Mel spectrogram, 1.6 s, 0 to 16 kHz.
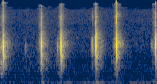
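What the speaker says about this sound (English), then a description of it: "if I actually press the caps lock key" The caps lock key on a Tandata TD4000 data terminal keyboard is pressed repeatedly, giving six crisp, close plastic clicks in an uneven rhythm with silence between.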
